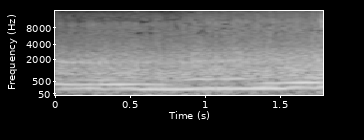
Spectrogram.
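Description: A 1966 Formula One car in the Grand Prix Legends racing game roars at close range, a loud, steady engine note that holds, then rises slightly in pitch as the throttle opens at the end.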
